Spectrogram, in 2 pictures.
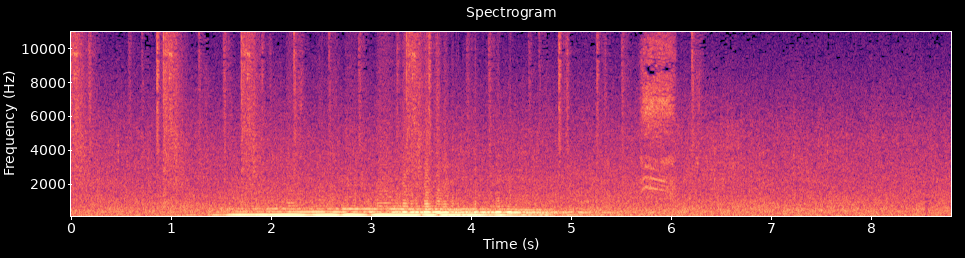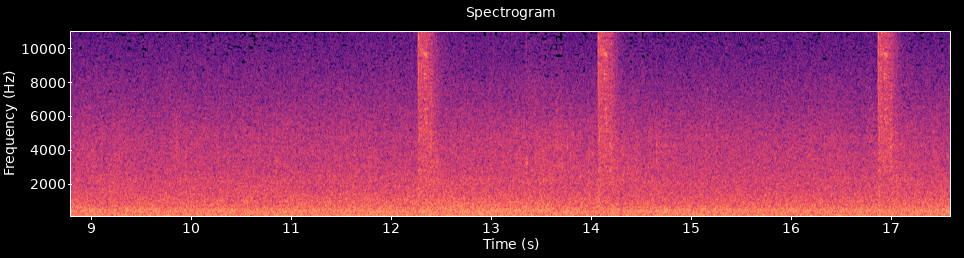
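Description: Wind blows steadily through a forest.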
